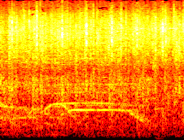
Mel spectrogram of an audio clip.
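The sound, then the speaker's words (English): Steady audience applause, a dense wash of many hands clapping at an even loudness throughout, with a faint whistle-like tone gliding through the middle. “Can y'all give it up for them as an example?”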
